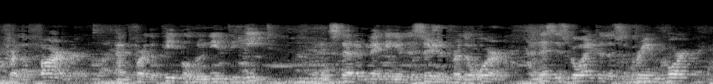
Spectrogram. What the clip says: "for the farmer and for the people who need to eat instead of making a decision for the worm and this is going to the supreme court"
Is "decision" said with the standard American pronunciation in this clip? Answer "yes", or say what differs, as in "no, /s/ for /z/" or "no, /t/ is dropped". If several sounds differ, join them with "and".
yes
